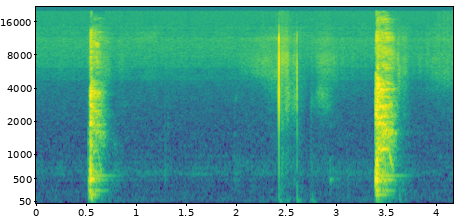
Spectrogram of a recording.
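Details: Sick person's barking cough: two harsh, abrupt coughs with a short throaty gag between them, with spitting.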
